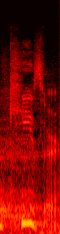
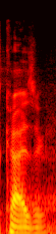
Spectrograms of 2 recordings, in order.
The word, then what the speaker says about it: Kayser: Is it Kaiser or Keyser? It's Kaiser.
